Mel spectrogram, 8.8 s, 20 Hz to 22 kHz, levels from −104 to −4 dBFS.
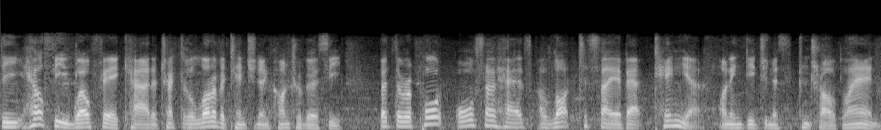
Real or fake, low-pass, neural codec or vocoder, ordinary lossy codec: fake; 7.2 kHz; codec, 44.1 kHz, 7.8 kbps, Pupu-Codec; Opus, 16 kbps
